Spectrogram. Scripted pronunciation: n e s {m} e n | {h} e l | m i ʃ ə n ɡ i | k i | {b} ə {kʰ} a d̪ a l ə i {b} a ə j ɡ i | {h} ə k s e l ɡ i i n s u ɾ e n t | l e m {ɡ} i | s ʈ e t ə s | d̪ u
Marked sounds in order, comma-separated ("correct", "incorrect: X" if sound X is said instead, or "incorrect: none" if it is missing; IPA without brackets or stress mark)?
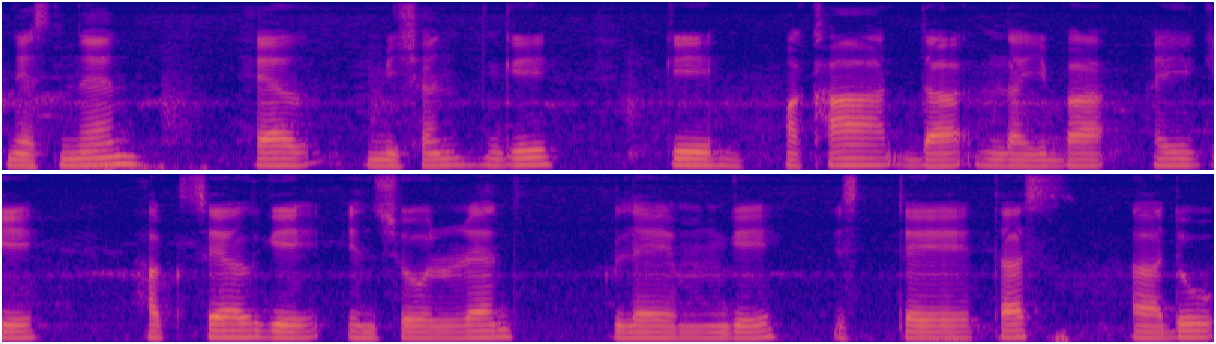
incorrect: n, correct, incorrect: m, correct, correct, correct, correct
